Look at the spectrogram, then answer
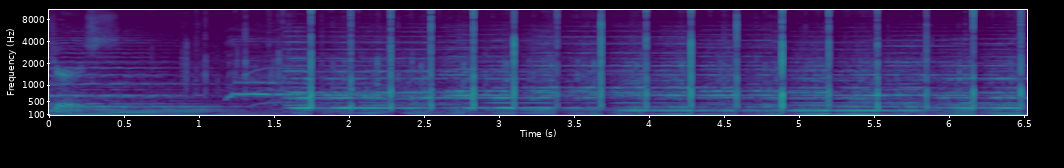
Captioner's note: lively music; audience clapping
